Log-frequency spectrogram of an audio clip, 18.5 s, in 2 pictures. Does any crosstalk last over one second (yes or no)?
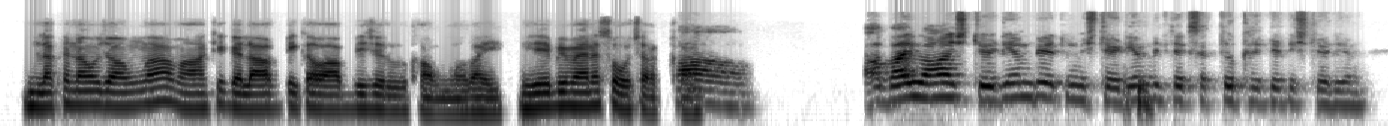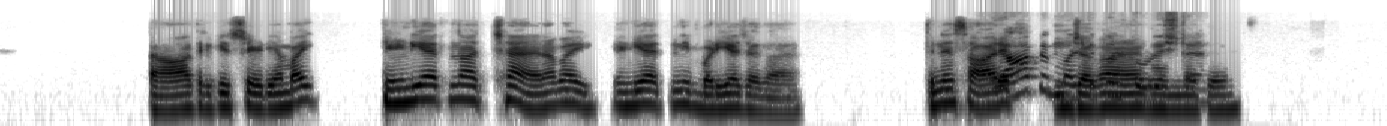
yes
